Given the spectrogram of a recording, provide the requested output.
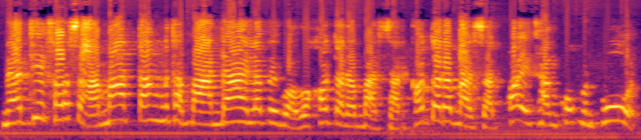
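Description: A woman's voice: high-pitched, animated, very fast, a bit bright. A woman giving a blunt, combative political commentary monologue, scolding her opponents. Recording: dull lo-fi audio with faint music.

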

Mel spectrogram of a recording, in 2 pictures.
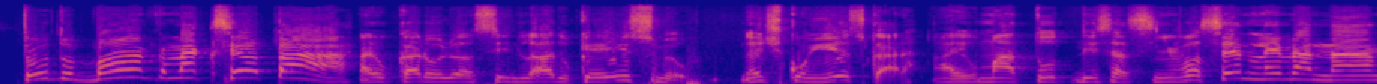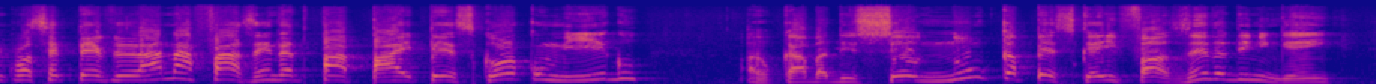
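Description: A male comedian from Northeast Brazil telling a run of jokes about country folk, jumping into character voices for the punchlines. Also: fairly quick. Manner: lively storyteller, jumps into squeaky character voices. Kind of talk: joke telling.

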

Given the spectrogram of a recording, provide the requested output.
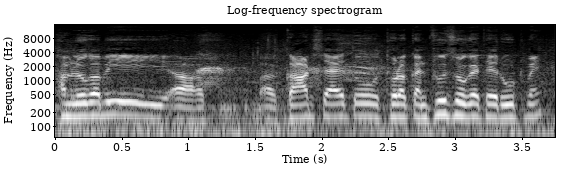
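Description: A man's voice: a little high, steady tone, moderate pace, noisy background. Man vlogging at a ferry terminal. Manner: explains step by step, mixes in English phrases. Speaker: travel vlogger. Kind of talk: casual travel vlog narration. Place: outdoor ferry terminal and car deck.

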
